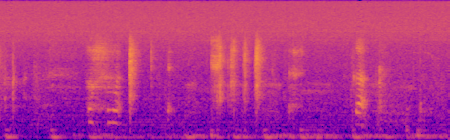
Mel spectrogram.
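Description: A toddler's plastic toy clicks and rattles close by.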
